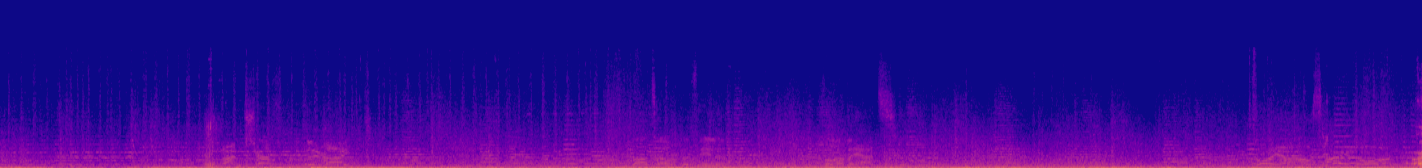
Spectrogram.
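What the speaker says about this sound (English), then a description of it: "them mortars do so much freaking damage" Mortar artillery in the First World War strategy game The Great War: Western Front booms and crashes repeatedly amid ongoing battle noise, with a voice talking over the top.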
